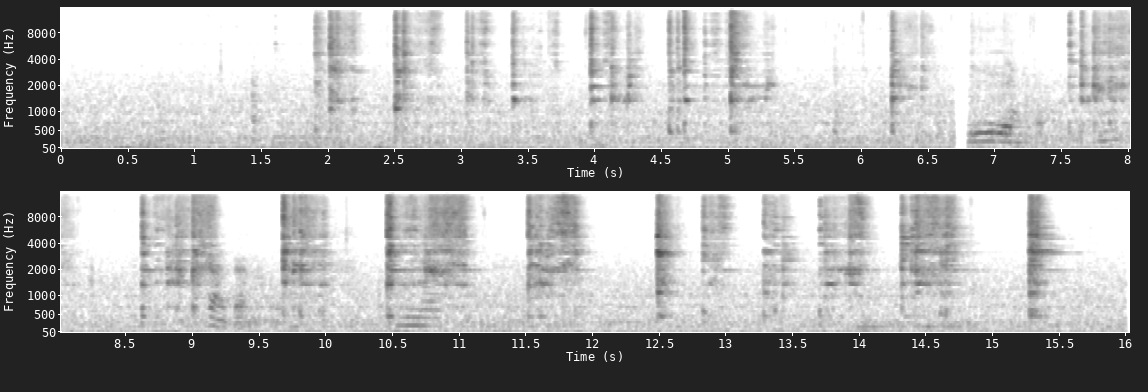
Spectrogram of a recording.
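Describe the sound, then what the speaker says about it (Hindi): Lentils, kidney beans and chana dal go into a pot of boiling water in a home kitchen, heard as a run of sharp clinks and scraping stirs in irregular bursts, fairly close, with no talk. "दाल, राजमा और चने की दाल डाल रही हूँ।"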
